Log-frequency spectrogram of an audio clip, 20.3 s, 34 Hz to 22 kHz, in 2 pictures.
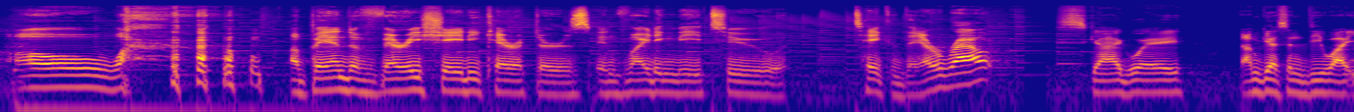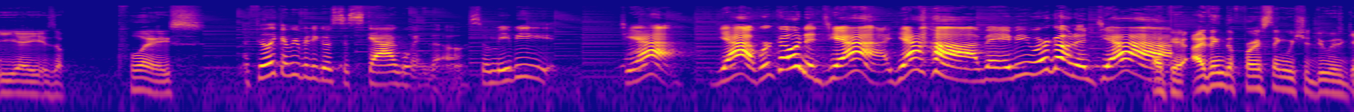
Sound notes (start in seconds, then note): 0.9 laughing; 16.9 laughing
